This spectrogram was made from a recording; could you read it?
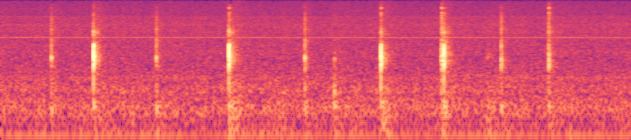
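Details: Intake manifold runner control (IMRC) valve tested after repair; crisp, isolated clicks about every half second to a second in a quiet room, the valve actuating cleanly and operating normally.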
